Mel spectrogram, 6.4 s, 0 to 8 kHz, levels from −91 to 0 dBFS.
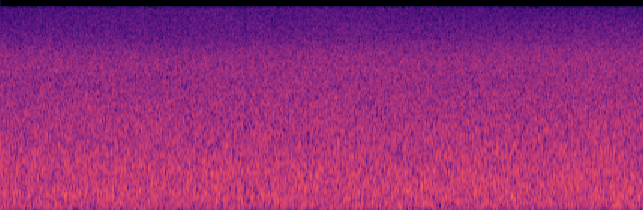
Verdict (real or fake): fake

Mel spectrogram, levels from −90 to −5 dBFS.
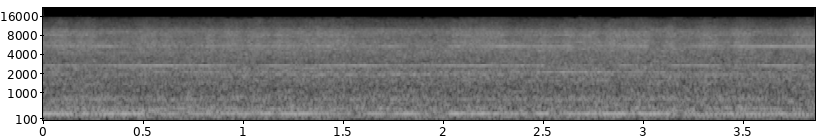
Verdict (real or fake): real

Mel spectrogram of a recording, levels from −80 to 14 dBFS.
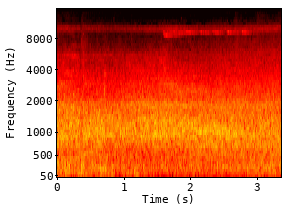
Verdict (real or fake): real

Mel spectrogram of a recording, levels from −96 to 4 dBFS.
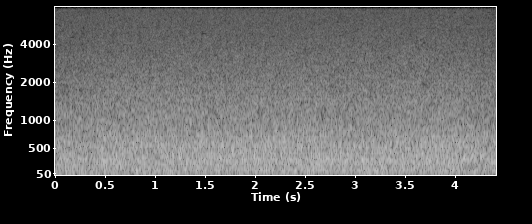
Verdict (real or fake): real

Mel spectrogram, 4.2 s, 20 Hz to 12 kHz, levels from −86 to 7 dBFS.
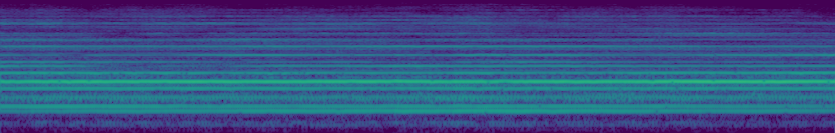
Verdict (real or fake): fake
